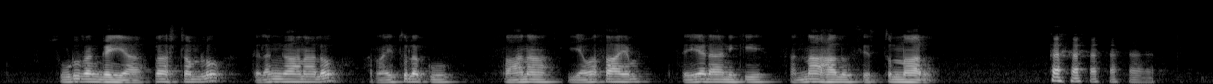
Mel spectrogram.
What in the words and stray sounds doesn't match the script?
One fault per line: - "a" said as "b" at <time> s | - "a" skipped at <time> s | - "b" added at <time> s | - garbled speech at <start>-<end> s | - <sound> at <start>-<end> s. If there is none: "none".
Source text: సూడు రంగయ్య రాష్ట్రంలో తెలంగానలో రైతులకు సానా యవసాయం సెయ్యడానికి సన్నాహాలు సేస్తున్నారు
- laugh at 10.5-11.6 s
